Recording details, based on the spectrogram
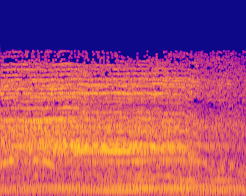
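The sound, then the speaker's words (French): A large crowd at a prayer meeting shouts "Jesus" together as loud as they can, a dense, sustained roar of many voices that holds steady for a couple of seconds before easing slightly at the end. “As loud as you can. Crie Jésus.”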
